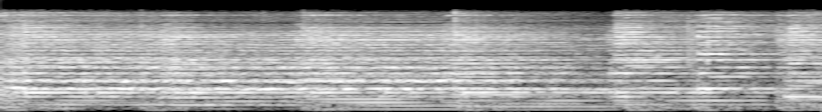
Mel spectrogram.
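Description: Show choir of mixed male and female voices singing, the chords held steadily.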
